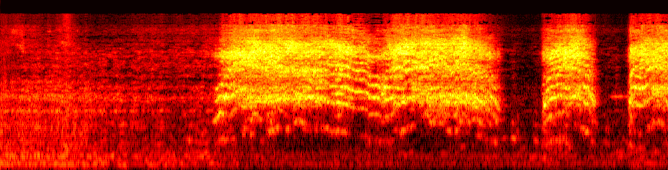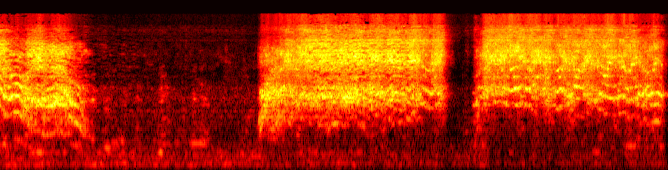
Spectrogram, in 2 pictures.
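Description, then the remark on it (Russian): A cat screams frantically in several long, loud bursts separated by brief pauses, the shrill wailing rising and falling, with a low murmur of background noise at the very start; a cat in a video, on an airplane with a phone. “Кот летит в самолете с телефоном.”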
